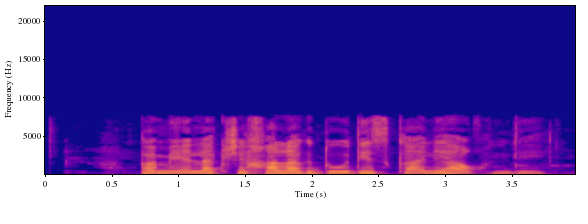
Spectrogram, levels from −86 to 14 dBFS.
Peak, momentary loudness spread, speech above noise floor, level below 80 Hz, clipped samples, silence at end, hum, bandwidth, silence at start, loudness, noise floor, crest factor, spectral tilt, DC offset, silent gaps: 0 dBFS; 14 LU; 33 dB; -66 dBFS; under 0.1%; 0.25 s; none; 8 kHz; 0.75 s; -19 LUFS; -53 dBFS; 20 dB; -4.5 dB/octave; under 0.1%; none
